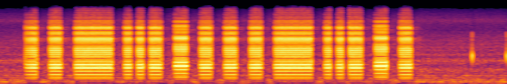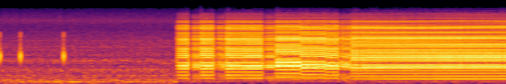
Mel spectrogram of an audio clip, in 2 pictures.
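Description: A buzzing horn tone sounding in many short, irregular blasts for about four seconds, then four faint pings, then one long blast that stutters at first and then holds steady.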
